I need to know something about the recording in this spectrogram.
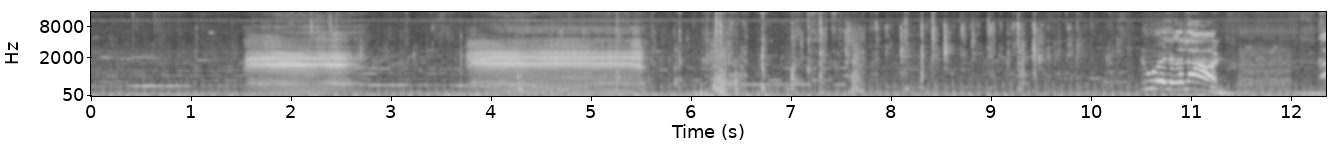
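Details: Tame cattle being herded in a rice field: two sustained, even-pitched calls about a second each, spaced two seconds apart, followed after clicking and crackling noise by a shorter wavering call.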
